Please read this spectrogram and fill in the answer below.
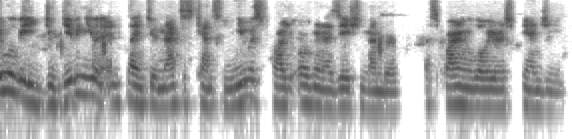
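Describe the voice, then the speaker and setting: A young man from Indonesia, a law student, hosting and introducing a webinar in a halting way with restarts. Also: medium pitch, a bit bright, breathy edge, poor audio. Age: young adult. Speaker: webinar host, student society president.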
